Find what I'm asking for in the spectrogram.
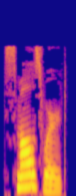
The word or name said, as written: smallsword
